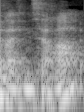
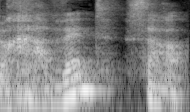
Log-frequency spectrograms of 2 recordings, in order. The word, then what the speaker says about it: ravintsara: de quoi vous parlez si vous parlez du ravintsara c'est le ravintsara leur aventara c'est leur Ravensara et prononcez le correctement parce que j'ai déjà entendu dire par certaines personnes le ravint Sarah donc là après on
